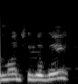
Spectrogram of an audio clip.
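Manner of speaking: usual speaking voice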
